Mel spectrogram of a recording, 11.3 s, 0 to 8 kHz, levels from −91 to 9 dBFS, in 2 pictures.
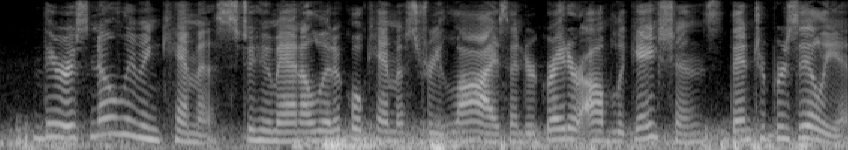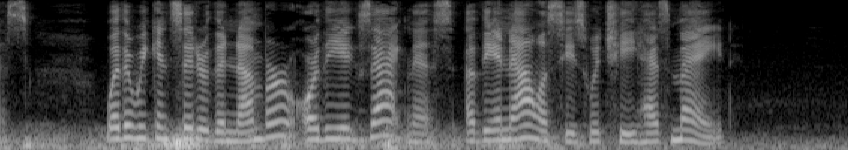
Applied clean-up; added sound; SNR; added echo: none; Thunder; 0 dB; none.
